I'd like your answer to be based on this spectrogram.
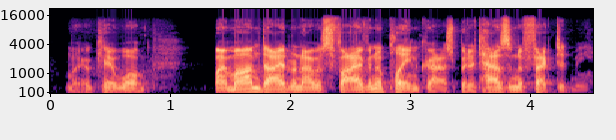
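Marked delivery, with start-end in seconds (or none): none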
